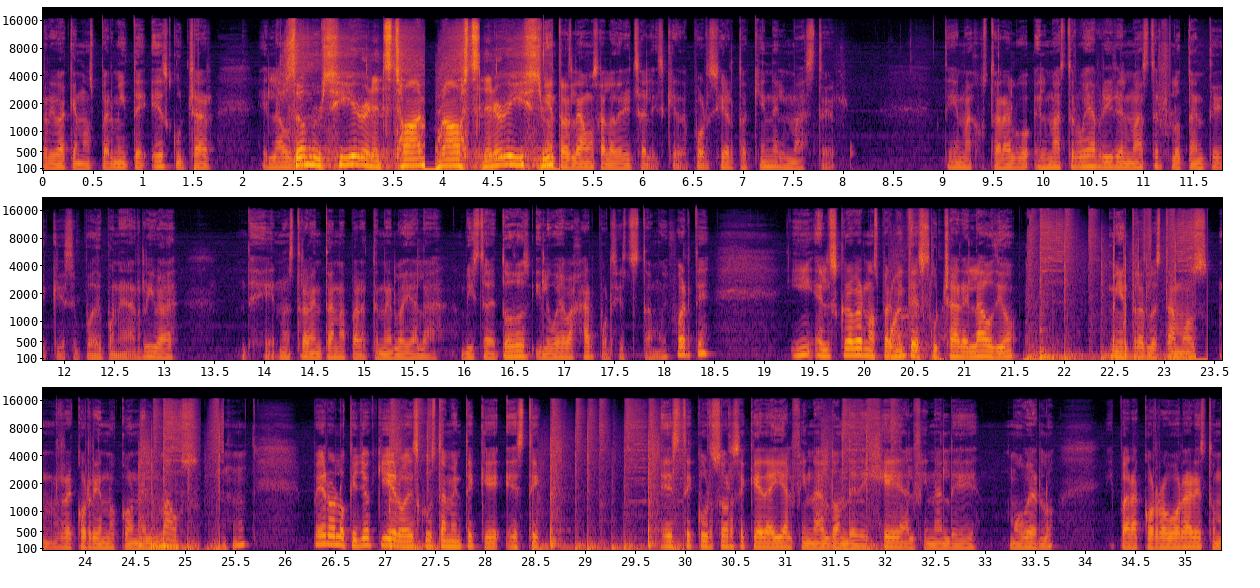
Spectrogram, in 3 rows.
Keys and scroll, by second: 8.4 super+=, 12.1 super+=.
